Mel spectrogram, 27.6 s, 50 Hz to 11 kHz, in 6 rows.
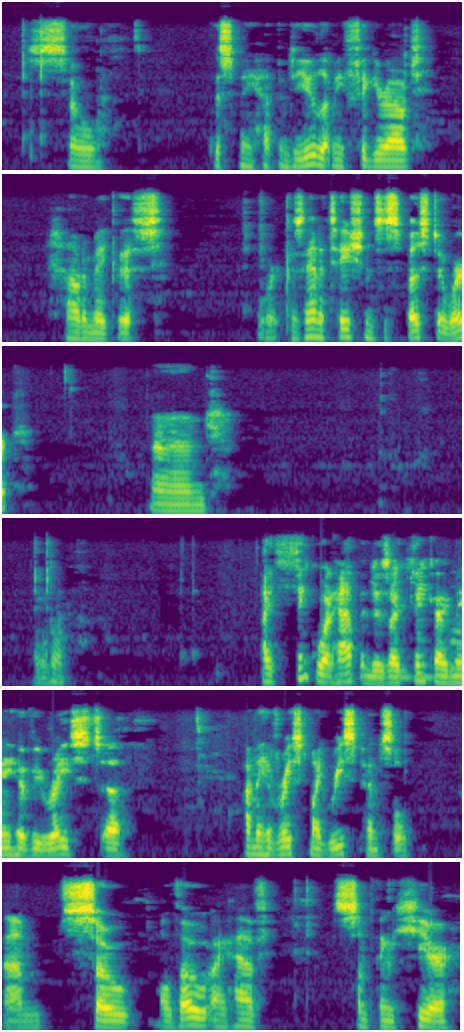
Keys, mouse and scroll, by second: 0.6 click, 4.4 click, 26.2 click, 27.1 x.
